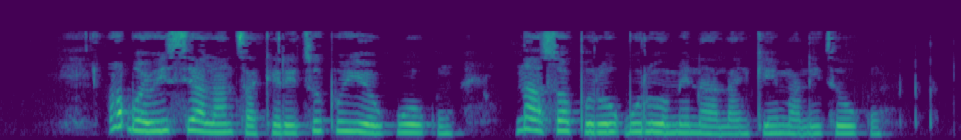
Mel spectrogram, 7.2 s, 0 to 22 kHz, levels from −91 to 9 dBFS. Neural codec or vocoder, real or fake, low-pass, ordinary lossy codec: vocoder, 44.1 kHz, 128 mel bands every 256 samples, BigVGAN v2; fake; 10.8 kHz; MP3, 32 kbps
